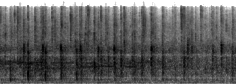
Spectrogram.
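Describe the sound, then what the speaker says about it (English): Graduating students at a high school commencement ceremony receive applause from the audience: a steady wash of many hands clapping at moderate distance, with sharper individual claps poking through, sustained without talk. "Let's give them another round of applause."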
